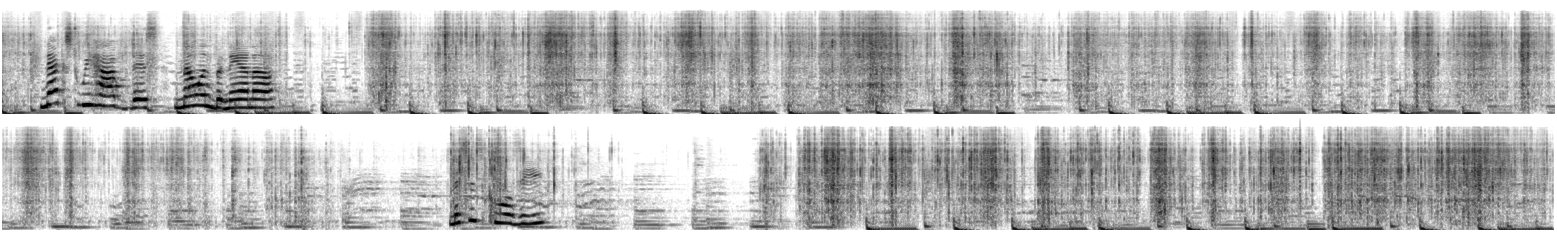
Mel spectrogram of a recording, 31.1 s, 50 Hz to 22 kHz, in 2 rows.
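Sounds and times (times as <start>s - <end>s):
background music with bass line: 0.0s - 31.0s
foam toy being squeezed: 2.6s - 19.2s, 23.1s - 31.0s.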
